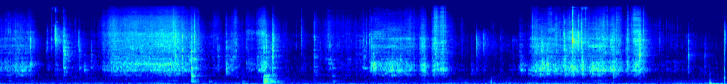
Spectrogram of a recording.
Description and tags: Blinds being pulled up and down at various speeds
A variation of sounds made using a small-sized blind set over a window. Various speeds and tempos used.
slow, blinds, tempo, moving, movement, roll, tug, bead, covers, speeds, beads, fast, rolling, OWI, pull, blind, pulling, sliding, slide, tugging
